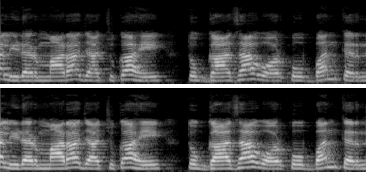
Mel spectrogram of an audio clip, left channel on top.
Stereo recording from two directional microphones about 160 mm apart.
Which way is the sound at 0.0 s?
25° right (ahead or behind).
